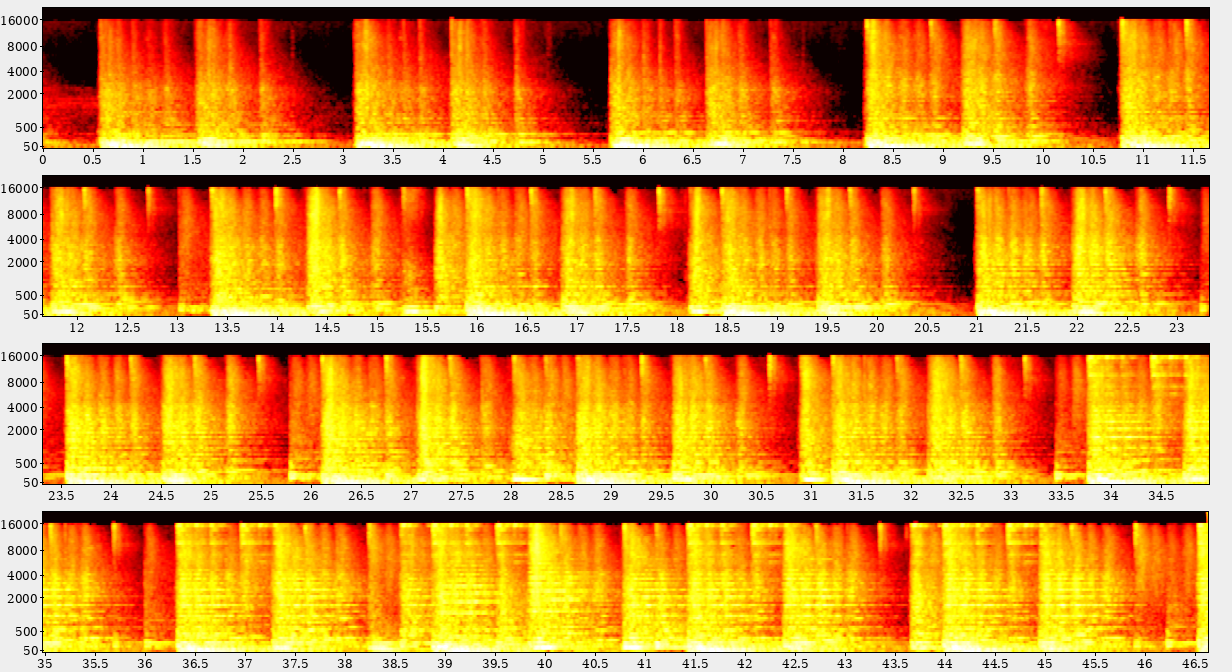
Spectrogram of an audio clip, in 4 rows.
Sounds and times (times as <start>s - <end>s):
Music: 0.0s - 46.6s.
